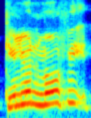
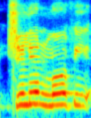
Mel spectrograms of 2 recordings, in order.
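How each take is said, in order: First: Cillian said with a hard K, "Killian"; "Cillian" as KIL-yun, tried out higher; hard K pronunciation. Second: Cillian said with a CH, "Chillian"; "Cillian" as CHIL-yun, tried out higher; CH pronunciation. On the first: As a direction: open "Cillian" with a K sound. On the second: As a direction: open "Cillian" with a CH sound. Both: Real, not acted. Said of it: "I do not know how to pronounce that guy's name".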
